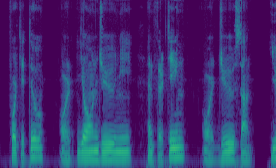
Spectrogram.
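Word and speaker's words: 四十二: used to say numbers like 63 which is pronounced rokuju Sun 42 or yonjuni and 13 or foreign you should try to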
